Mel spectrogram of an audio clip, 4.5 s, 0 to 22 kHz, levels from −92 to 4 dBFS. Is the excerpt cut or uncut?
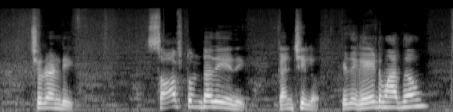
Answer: uncut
